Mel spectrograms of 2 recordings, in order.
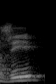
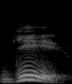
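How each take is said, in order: First: The letter name has a French pronunciation. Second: The letter name has a German pronunciation. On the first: The speaker calls it wrong. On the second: The speaker calls it right.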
